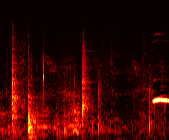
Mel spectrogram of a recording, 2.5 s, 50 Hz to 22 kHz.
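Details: Two-week-old Labrador Retriever puppies, eyes just starting to open, with their mother Goldie on February 15th. Soft clicks and rustling are followed by a thin, steady, high whine at the end.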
